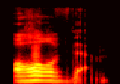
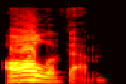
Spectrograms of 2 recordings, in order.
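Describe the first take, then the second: First: Said in the usual way. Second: "All" hit much louder; stress on All. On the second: Real, not acted. Reader repeats whom she despises, "All" punched loud.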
